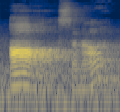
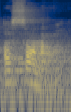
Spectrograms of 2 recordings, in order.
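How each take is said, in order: First: The A vowel is said long. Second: The A vowel is said short. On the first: The speaker calls it right. "pronounced asana, it's a long A" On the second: The speaker calls it wrong. "not asana"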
